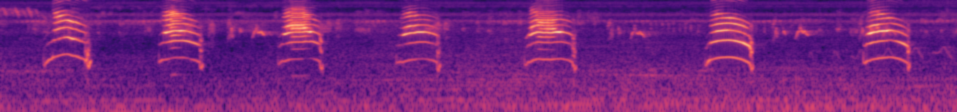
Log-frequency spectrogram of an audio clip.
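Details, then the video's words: Hungry kitten begging for food with seven clear, rising-then-falling meows in quick succession, about one every second and a bit, over a steady quiet background hum. "Anak kucing meong-meong, suara kucing minta makan"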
